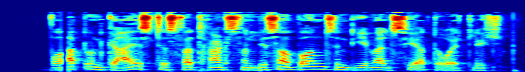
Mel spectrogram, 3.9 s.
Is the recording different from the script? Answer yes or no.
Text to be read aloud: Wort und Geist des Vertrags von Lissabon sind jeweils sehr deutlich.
no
